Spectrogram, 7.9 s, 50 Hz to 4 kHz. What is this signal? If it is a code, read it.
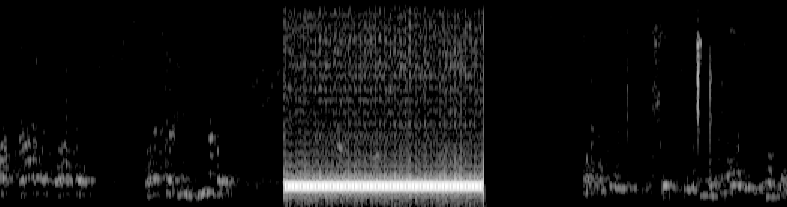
Ringback tone (North America), 440 + 480 Hz.
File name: out- - - - - .33196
